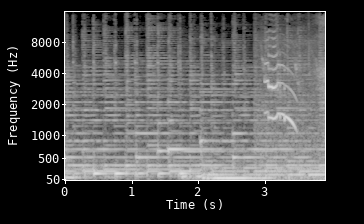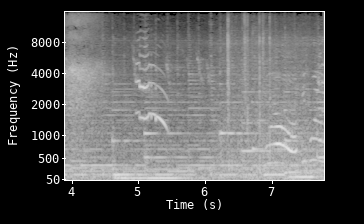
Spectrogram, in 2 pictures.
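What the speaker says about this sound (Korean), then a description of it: "뭐야, 아기 고양이잖아." A small kitten mews repeatedly in thin, rising cries over a bed of background music, the meows near and clear, coming in short clusters.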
